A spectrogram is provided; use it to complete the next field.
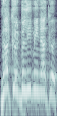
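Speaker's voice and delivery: squeaked out in a very high-pitched voice. After calling the first try terrible, doing an impression of the man discussed. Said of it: "I can do a way better one".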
